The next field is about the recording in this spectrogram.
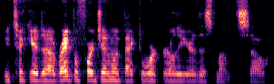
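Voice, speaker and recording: A man's voice: fairly high pitch, steady tone, a little fast, a little mellow. A man, hosting a casual chat and teasing his co-host. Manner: easygoing, teasing.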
